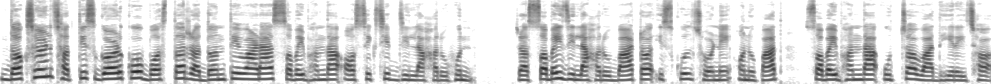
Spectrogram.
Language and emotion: Nepali, neutral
